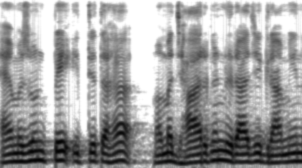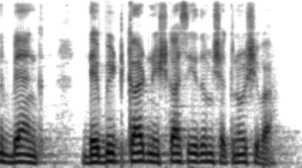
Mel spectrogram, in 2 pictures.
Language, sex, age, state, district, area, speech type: Sanskrit, male, 18-30, Kerala, Kannur, rural, read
